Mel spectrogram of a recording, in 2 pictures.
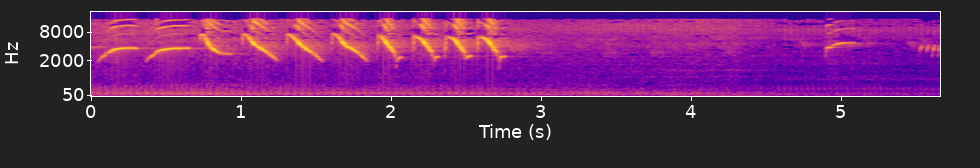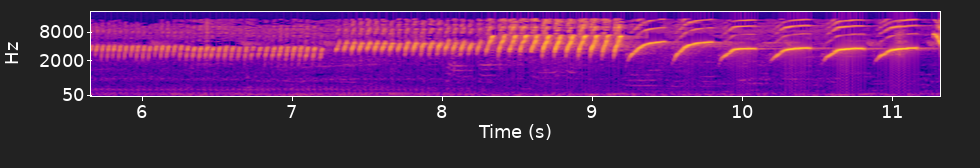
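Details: Canary courting a female, used to make other canaries sing along: loud rapid falling whistles, a quiet gap, long buzzy rolled trills at two pitches, then a string of clear rising whistled notes repeated about twice a second.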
